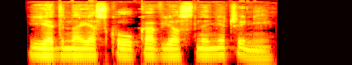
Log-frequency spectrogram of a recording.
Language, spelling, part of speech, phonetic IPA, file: Polish, jedna jaskółka wiosny nie czyni, proverb, [ˈjɛdna jaˈskuwka ˈvʲjɔsnɨ ɲɛ‿ˈt͡ʃɨ̃ɲi], Pl-jedna jaskółka wiosny nie czyni.ogg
